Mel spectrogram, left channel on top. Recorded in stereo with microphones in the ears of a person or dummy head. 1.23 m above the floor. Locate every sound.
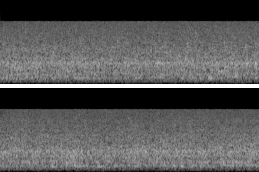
Only background noise.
